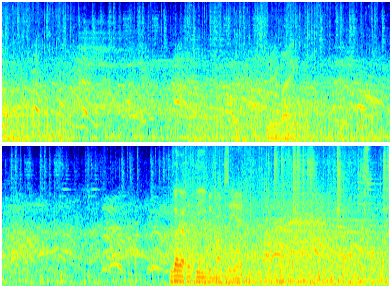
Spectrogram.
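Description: Horse hooves thunder across the ground.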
